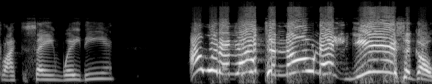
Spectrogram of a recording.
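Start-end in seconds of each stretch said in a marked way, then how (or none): 1.9-4.3 much higher and louder, bursting out; loud exclaiming. Real, not acted. Telling her listeners what she wished she'd known, exclaimed loudly. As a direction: cry it out in frustration.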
